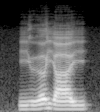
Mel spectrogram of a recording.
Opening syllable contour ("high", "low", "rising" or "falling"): rising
